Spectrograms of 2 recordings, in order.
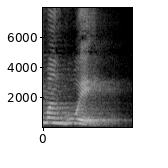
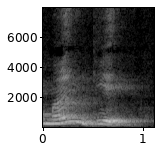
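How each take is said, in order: First: A 'w' sound is heard after the G. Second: No 'w' sound is heard after the G. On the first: The speaker calls it wrong. "ou eu digo manguê?" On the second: The speaker calls it right. "Não pronuncio, porque eu digo mangue"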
